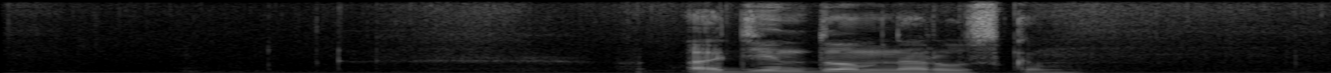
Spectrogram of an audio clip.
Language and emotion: Russian, neutral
